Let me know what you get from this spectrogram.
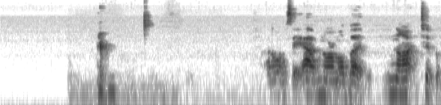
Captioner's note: cough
